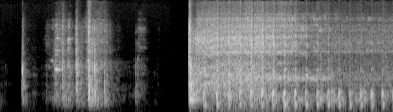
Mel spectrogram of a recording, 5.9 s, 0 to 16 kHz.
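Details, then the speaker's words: 6-year-old John Deere 100 series lawn tractor, little gas in the tank, choke on: starter churns about three pulses a second, never catches; no start. "all right all right turns over I don't even know if we got gas yeah you have no gas iner so take care of that"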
